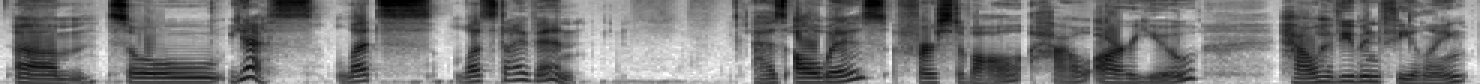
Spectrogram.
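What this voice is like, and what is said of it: Slightly scratchy voice. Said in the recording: “You can probably hear my voice is a little bit scratchy”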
